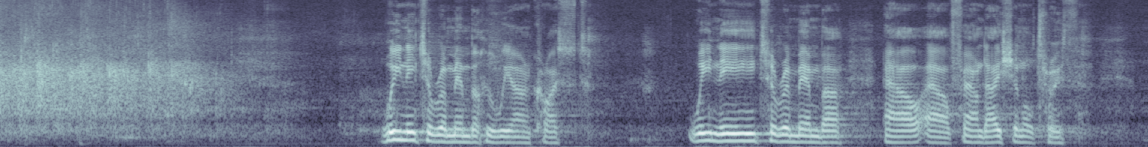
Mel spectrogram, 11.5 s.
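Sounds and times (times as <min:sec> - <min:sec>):
audience applause: 0:00.0 - 0:02.7
speech: 0:03.8 - 0:06.0, 0:06.9 - 0:10.9.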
